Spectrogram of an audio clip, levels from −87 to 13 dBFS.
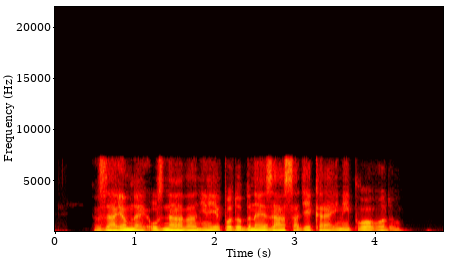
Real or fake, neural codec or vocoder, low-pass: fake; codec, 16 kHz, 0.8 kbps, ZipCodec; 7.2 kHz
